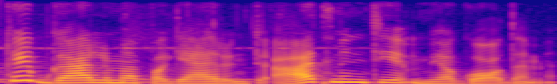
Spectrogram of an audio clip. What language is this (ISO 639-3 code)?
lit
